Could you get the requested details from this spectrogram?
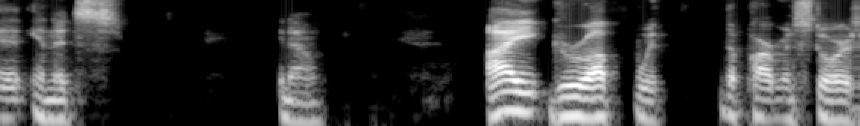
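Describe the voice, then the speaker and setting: A man's medium-pitched, somewhat breathy voice with an American accent, moderate pace and fairly even intonation over a quiet background. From Ohio, Dayton. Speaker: author. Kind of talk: presentation Q&A.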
